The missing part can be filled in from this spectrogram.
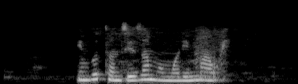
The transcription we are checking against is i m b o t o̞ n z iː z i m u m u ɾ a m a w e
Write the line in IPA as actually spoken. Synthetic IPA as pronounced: i m b u t o̞ n z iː z a m u m u ɾ i m a w e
